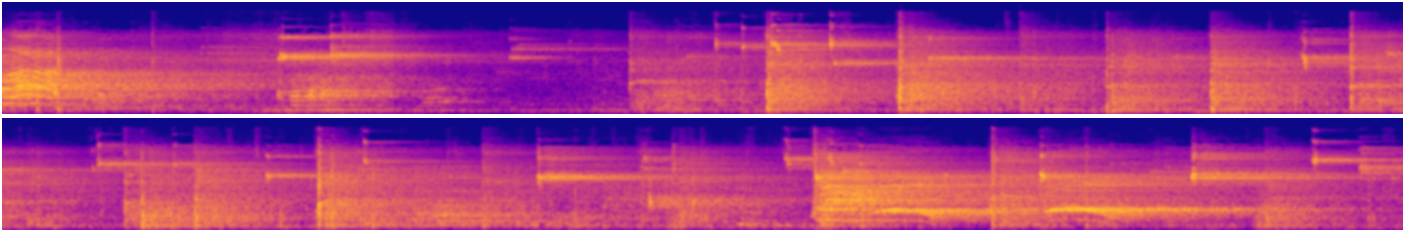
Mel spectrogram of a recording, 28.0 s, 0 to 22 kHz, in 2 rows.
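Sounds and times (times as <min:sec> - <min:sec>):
shoe squeaks: 0:02.0 - 0:04.4, 0:05.0 - 0:10.2, 0:13.0 - 0:18.1, 0:19.4 - 0:21.0, 0:21.8 - 0:22.6, 0:25.9 - 0:28.0
racket hitting shuttlecock: 0:07.6 - 0:18.0, 0:18.8 - 0:21.3, 0:23.9 - 0:24.6.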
